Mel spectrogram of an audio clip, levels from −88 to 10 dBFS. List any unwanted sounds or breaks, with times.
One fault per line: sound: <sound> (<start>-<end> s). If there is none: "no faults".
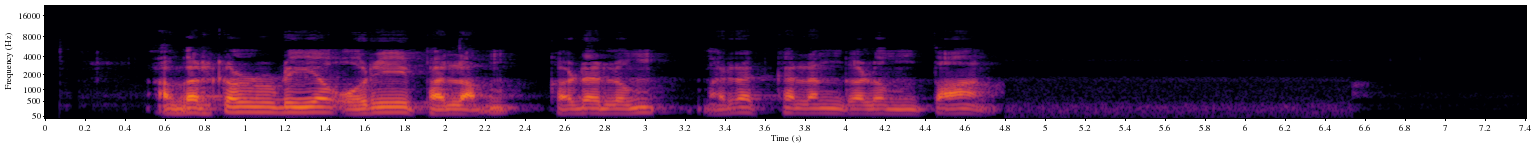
no faults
